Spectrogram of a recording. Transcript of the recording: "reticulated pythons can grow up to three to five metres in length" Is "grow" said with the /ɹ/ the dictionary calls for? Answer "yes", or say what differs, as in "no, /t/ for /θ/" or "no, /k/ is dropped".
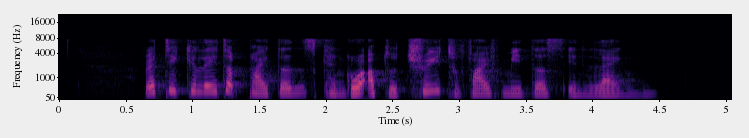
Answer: no, /ɹ/ is dropped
